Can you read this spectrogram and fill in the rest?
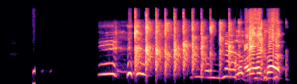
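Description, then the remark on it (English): A quick run of sharp, evenly spaced claps rings out, layered over a voice making drawn-out vocal sounds, after a brief click and a moment of silence. “I got a clap.”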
